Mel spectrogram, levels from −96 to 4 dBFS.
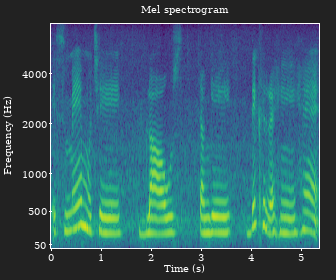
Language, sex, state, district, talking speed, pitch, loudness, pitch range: Hindi, female, Madhya Pradesh, Katni, 80 wpm, 210 Hz, -13 LUFS, 200-230 Hz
